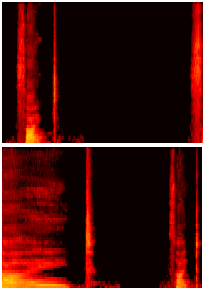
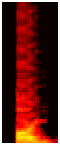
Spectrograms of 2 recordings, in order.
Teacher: Các bạn chú ý từ này có chứa nguyên âm đôi I. Các bạn đọc âm A nối với âm I. Âm A đọc dài hơn âm I một chút là được nhé. I. Một lưu ý nữa đó là từ này kết thúc bằng âm T là một phụ âm vô thanh.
